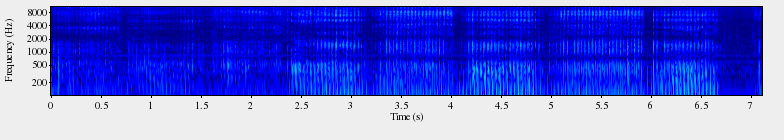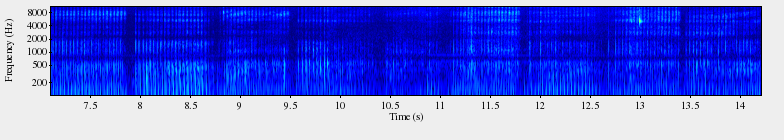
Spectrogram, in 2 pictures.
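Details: Cuddled six-month-old kitten receiving head scratches and soft kisses, recorded with a binaural 3Dio microphone; a loud, low rumbling purr alternates between inhale and exhale phases about every second, briefly pausing midway, with gentle scratching noises.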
